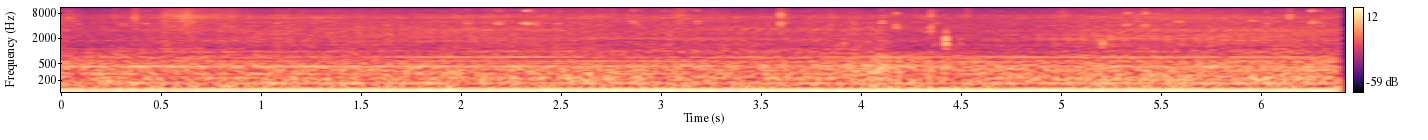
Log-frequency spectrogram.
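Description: An engine running steadily at an even speed, a low drone with a few faint clicks.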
